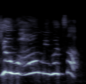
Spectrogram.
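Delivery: high, loud homie call; mock swaggering greeting. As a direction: imitate a wannabe tough kid greeting a pal.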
